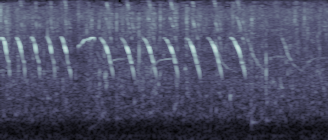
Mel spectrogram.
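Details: Canary song used as a master recording for training birds to roll long: a series of repeated high whistled notes falling in pitch, about eight per second, with a soft watery hiss behind.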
